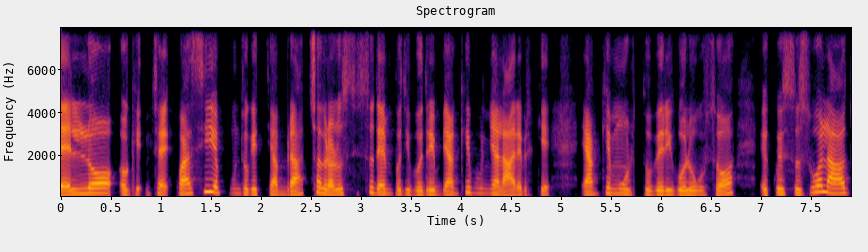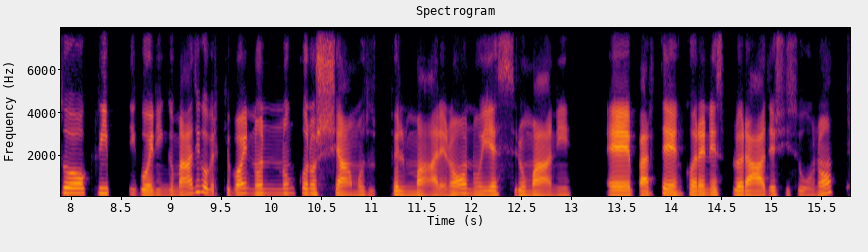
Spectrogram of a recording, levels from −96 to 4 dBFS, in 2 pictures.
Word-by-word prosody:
bello 230 +5 +6
o 200 - 0
che - - -8
cioè 200 -2 +1
quasi, 230 +8 +2
appunto, 215 -3 -4
che 210 - +1
ti 190 - -4
abbraccia, 185 +7 +1
però 210 - +5
allo 200 +2 +3
stesso 205 +4 -8
tempo 200 -3 +1
ti 195 - -6
potrebbe 180 0 +1
anche 210 +7 -1
pugnalare 195 -8 +2
perché 175 0 -7 0.3
è 190 - 0
anche 195 +5 +1
molto 205 -3 -5
pericoloso, 180 +2 +1 0.3
e 205 - -4
questo 210 -1 -1
suo 255 +8 -2
lato 230 -2 +3
criptico, 205 -3 -5
enigmatico 190 +5 -1
perché 200 -1 -9
poi 205 +3 +1
non 205 -1 -5
non 215 +2 -8
conosciamo 190 -5 -2
tutto 175 +1 -8
il 170 - -1
mare, 160 -3 -3
no, 195 +6 0
noi 185 -3 -4
esseri 180 +1 -3
umani. 155 -3 -1 0.4
Ehm 170 -1 +8
parte 185 +4 +2
ancora 190 +1 0
inesplorate 180 -4 +1
ci 180 +2 -17
sono, 175 +7 -5
195 Hz, 175 wpm, -23 LUFS, 180-215 Hz, 0.4 s, Ehm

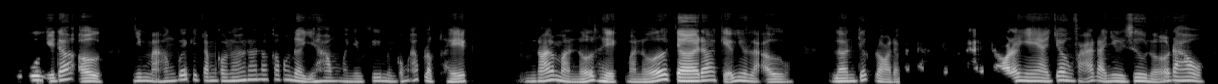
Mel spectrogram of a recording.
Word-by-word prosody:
vui 375 - -15
vui 200 -1 +5
vậy 150 - +2
đó. 220 +7 +2
Ừ, 140 -1 +3 0.3
nhưng 170 0 -3
mà 140 - -2
hông 155 +4 -4
biết 220 - 0
cái 215 - -7
trong 175 0 -3
câu 170 -1 -3
nói 175 +4 0
đó 220 +1 -2
nó 225 0 -4
có 225 - -6
vấn 220 -3 -5
đề 160 -4 +1
gì 130 -1 -3
hông, 155 +2 -3
mà 140 - -6
nhiều 130 0 -6
khi 160 +2 -5
mình 145 -4 -4
cũng 145 +6 -8
áp 215 +3 -9
lực 135 -2 -2
thiệt. 130 +3 +1 0.5
Nói 155 +9 +1
mà 165 -10 +1
nửa 120 +8 +1
thiệt 140 -7 +3
mà 120 -3 -6
nửa 145 - +4
chơi 160 -1 +9
đó, 195 +2 +2
kiểu - - -1
như 175 0 +1
là 140 -3 -2
"Ừ, 120 +1 -2 0.4
lên 145 +2 +1
chức 210 +2 -3
rồi 140 -7 -1
là 110 - -6
phải - - -20
làm - - -20
sao - - -39
cho - - -17
ra - - -44 0.3
trò 130 +3 +2
đó - - +2
nha! 165 -3 +2
Chứ 195 - +2
hông 175 -3 -2
phải 150 +4 -4
là 170 - -1
như 145 +2 -1
ngày 140 - 0
xưa 160 +3 +1
nữa 125 +5 -1
đâu." 180 -5 +1
155 Hz, 300 wpm, -21 LUFS, 140-180 Hz, 0.5 s, chơi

